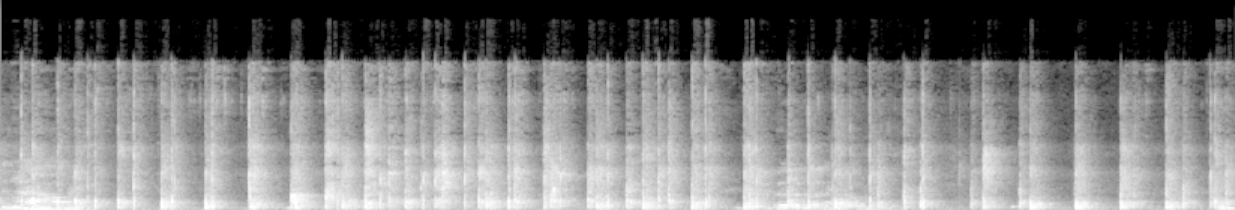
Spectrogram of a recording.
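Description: A small crowd at a clinic's Pongal celebration claps hands in a brisk, fairly even burst of applause, close and loud, with voices talking over the clapping.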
